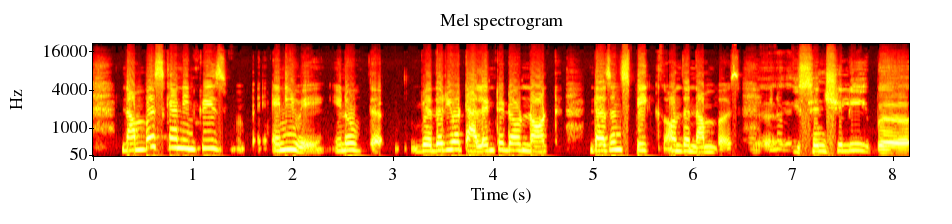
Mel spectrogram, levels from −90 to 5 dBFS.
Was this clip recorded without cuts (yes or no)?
no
